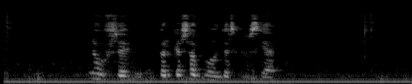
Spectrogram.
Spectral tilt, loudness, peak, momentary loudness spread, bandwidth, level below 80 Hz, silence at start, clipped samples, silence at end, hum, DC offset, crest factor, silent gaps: -2.5 dB/octave; -33 LUFS; -16 dBFS; 21 LU; 11.5 kHz; -72 dBFS; 0.05 s; under 0.1%; 0 s; none; under 0.1%; 22 dB; none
